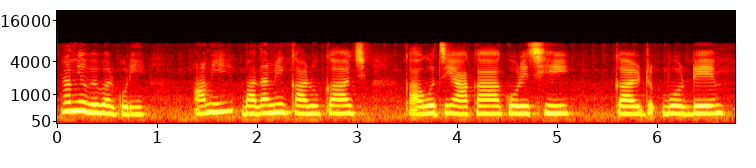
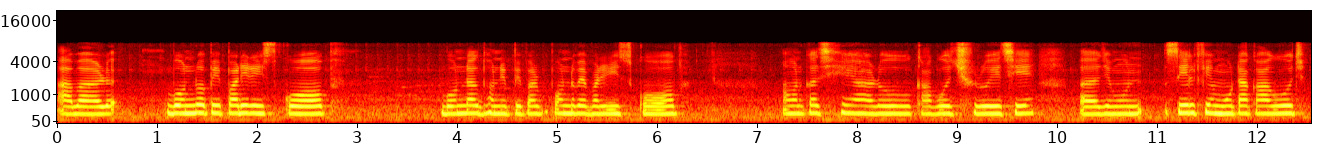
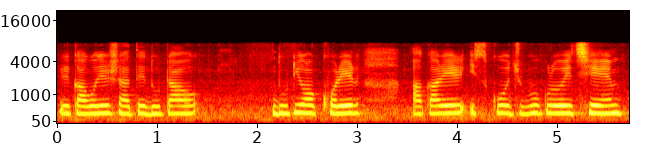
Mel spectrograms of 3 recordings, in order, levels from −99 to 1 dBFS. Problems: background sounds at intervals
